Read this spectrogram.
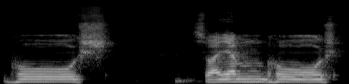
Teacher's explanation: So bhu two matra and visarga one matra. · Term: dirgham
